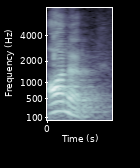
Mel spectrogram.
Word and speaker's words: honour: इन दोनों शब्दों में H जो अक्षर है ये साइलेंट है, हम इसका उच्चारण नहीं करेंगे, तो इसलिए ये शब्द शुरू होते हैं वावल O की आवाज से।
